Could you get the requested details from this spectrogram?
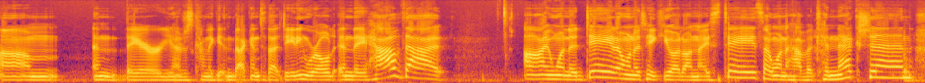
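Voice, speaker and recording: In an American accent, a woman talks at a fairly quick pace with lively intonation. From North Carolina. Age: 30s. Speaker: dating show guest. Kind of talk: casual chat. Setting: radio studio.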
